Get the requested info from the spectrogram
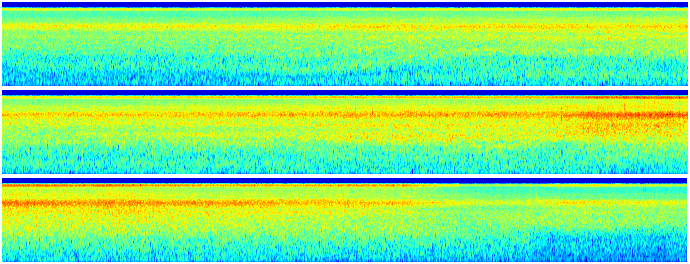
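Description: Small garden waterfall splashing over rocks into a pond. The steady rush grows louder to a peak a little past halfway, then fades.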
